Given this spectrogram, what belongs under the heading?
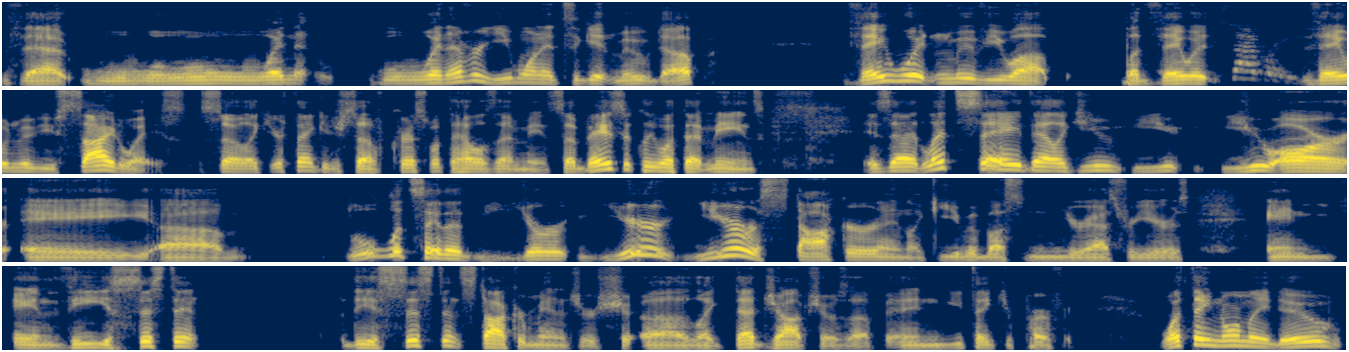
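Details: Stuttering in a male host who says he has his own stutter, with word repetitions heard.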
